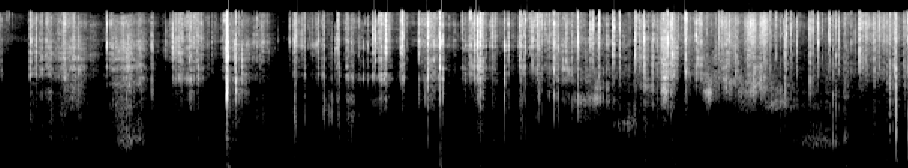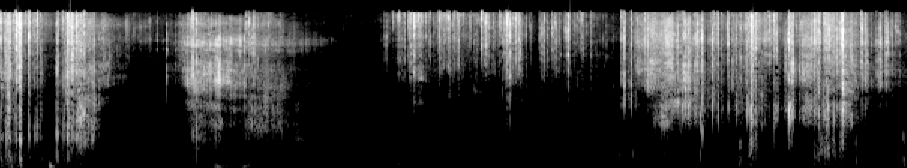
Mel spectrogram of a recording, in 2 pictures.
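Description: Long nails scratch and fingertips rub a smooth, hard-packed crust of icy frozen snow on the ground. The result is a quiet, bright, crisp crunching and rasping made of dense, rapid scrapes, broken by short pauses.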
